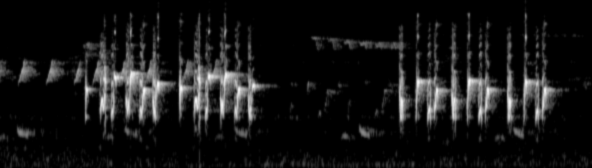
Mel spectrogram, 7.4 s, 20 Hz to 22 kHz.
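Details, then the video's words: Bulbul song duel between a returned decoy bird and a resident territory holder, recorded 3 February 2021; jumbled warbling phrases in two bouts separated by a quiet pause with faint notes. "เสียงนกดอกแตงEp.30 คืนถิ่นเก่า!!ดวลเพลงเบิ้ลกับเจ้าถิ่น"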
